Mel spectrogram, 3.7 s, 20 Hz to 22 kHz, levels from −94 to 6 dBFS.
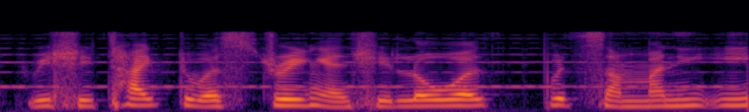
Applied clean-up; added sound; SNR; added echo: none; Bowed string instrument; 20 dB; none.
